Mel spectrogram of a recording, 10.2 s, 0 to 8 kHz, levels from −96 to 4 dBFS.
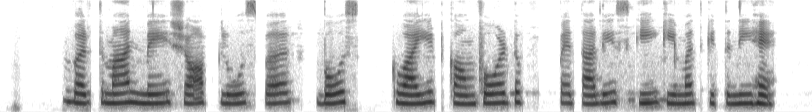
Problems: none marked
